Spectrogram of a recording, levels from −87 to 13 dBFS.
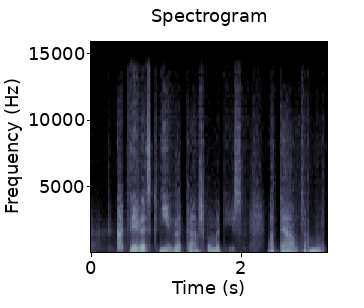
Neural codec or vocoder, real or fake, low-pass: codec, 44.1 kHz, 0.9 kbps, DAC; fake; 14.4 kHz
